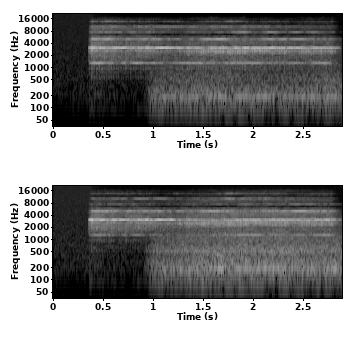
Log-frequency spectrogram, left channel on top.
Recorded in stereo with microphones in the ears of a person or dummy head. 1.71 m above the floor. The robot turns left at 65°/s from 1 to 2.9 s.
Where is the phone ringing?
5° left (ahead or behind), 0.5 m; by 2.8 s 15° left (ahead or behind), 0.5 m.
